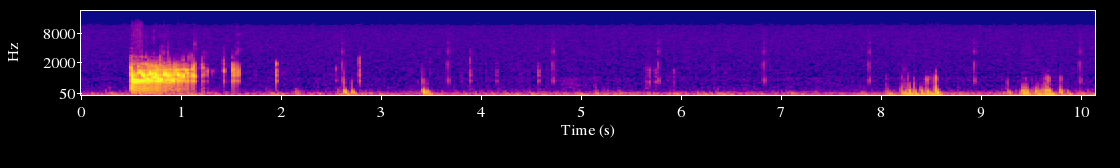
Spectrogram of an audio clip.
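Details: Stomach growling during digestion: a loud gurgling growl, then softer scattered gurgles and a later rumbling run; borborygmi.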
